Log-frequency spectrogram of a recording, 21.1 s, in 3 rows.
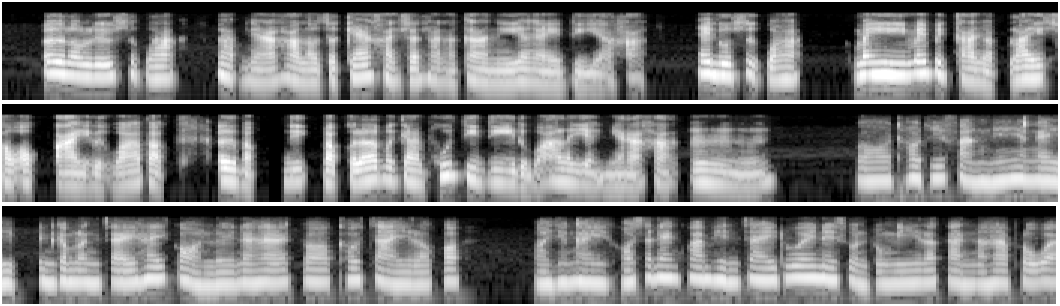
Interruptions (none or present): none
